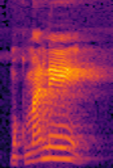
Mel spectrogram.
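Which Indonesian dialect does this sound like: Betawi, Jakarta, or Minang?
Betawi. It is said in a Betawi accent.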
